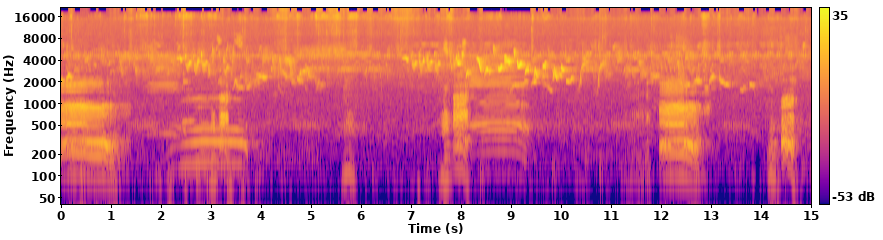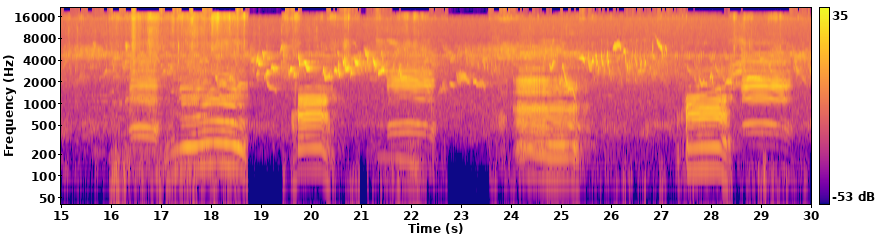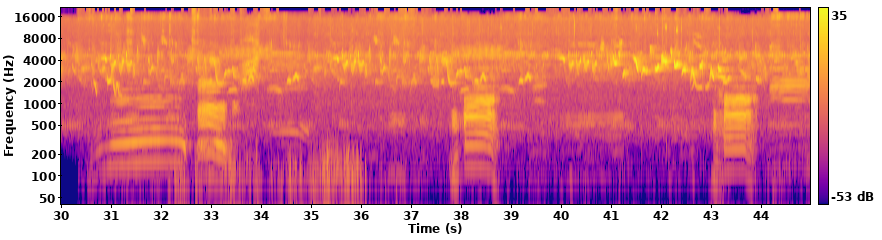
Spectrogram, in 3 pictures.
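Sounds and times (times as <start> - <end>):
cattle mooing: 0.0 - 3.9, 7.6 - 9.4, 16.2 - 18.8, 30.8 - 33.6
cows mooing: 0.0 - 4.0, 7.6 - 9.5, 11.3 - 13.2, 16.0 - 18.8, 21.3 - 22.6, 23.8 - 25.7, 27.4 - 29.7, 30.7 - 35.0, 37.8 - 39.7, 43.0 - 44.9
birds chirping: 0.0 - 44.9.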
